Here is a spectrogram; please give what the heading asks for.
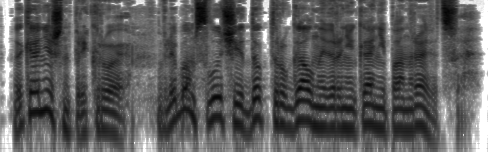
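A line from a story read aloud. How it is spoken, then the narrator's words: Sighing. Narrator (Russian): вздохнул Кориолан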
